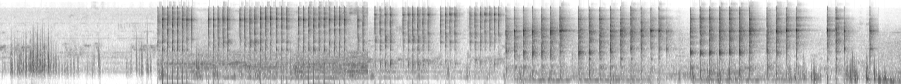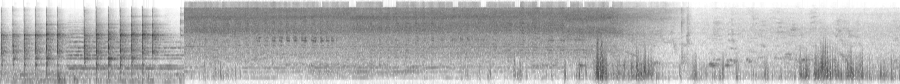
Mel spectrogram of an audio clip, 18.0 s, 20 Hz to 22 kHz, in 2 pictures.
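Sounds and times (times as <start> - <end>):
ratchet-like mechanical clicking: 1.6 - 12.3.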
